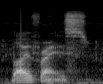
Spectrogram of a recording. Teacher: Cái chữ Z này thường người ta biến thành chữ S cho dễ nói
